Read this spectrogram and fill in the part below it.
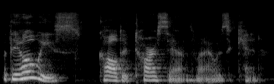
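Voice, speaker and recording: A middle-aged woman from Canada, performing a theatrical storytelling monologue in a wry, conversational, expressive way. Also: medium pitch, a little fast, gravelly.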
